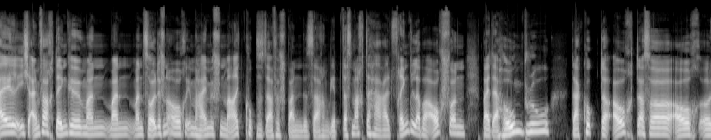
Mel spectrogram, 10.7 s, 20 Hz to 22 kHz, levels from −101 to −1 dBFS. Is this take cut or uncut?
cut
